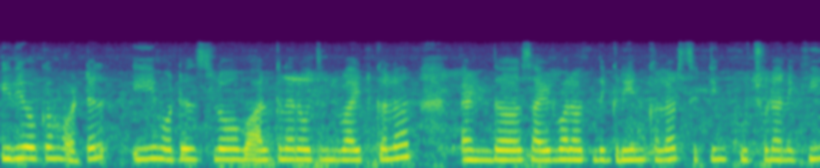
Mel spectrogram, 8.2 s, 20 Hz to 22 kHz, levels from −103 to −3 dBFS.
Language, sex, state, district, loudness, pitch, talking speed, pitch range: Telugu, female, Andhra Pradesh, Srikakulam, -13 LUFS, 235 Hz, 155 wpm, 230-245 Hz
